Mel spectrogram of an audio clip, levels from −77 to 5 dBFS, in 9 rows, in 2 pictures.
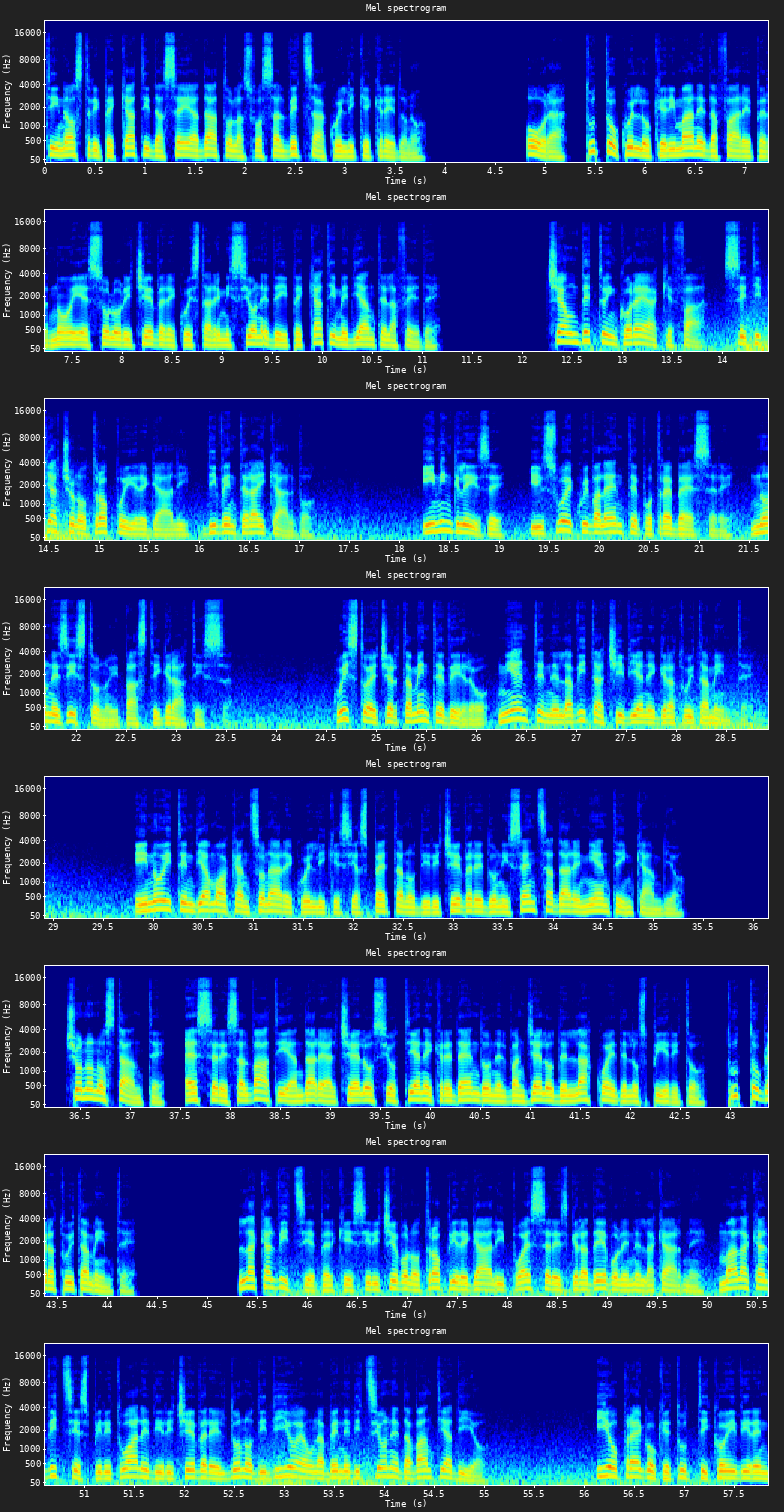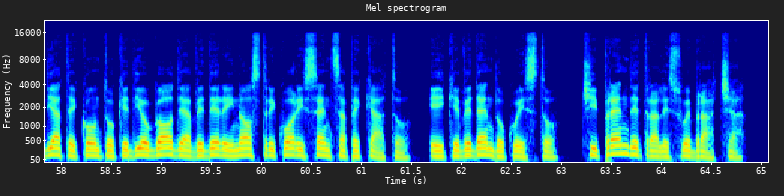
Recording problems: wind noise on the microphone; occasional gusts; from 13 to 32 s and from 46 to 58 s; 25 dB below the speech

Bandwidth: 16 kHz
